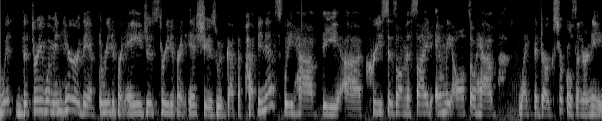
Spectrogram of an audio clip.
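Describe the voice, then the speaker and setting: A woman with an ordinary speaking voice talks at a fairly quick pace with hardly any pauses. Her pitch is fairly high, with ordinary pitch variation. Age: 60s. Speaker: skincare product representative. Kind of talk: sales pitch.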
